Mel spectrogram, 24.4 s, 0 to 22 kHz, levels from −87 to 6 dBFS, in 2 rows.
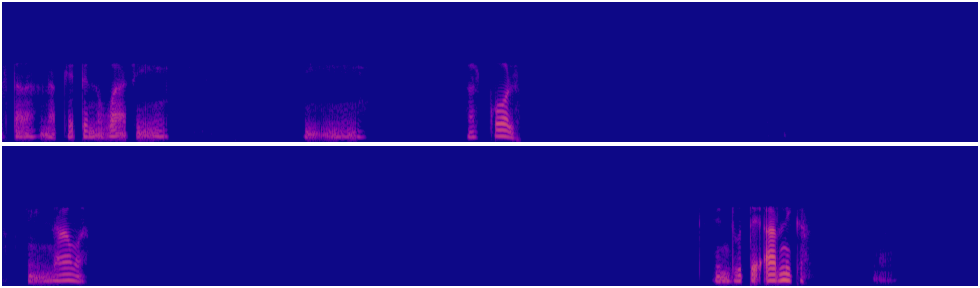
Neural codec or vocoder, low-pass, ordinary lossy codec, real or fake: vocoder, 22.05 kHz, 80 mel bands, WaveNeXt; 3.6 kHz; none; fake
